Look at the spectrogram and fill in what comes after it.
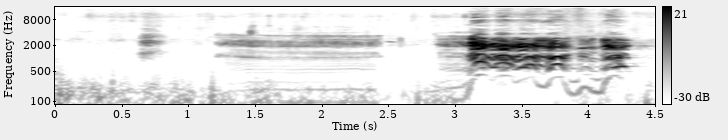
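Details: Female Siberian Huskies arguing: a steady whining tone, then loud wavering, yodel-like howls that rise and fall in quick undulations, with a low rumbling background throughout.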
